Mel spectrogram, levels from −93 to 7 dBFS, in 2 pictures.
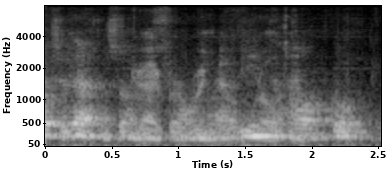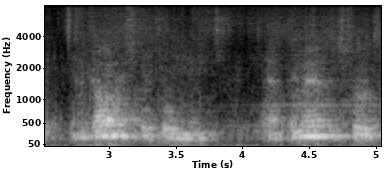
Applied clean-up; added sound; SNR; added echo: neural separator model SepFormer DNS4.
